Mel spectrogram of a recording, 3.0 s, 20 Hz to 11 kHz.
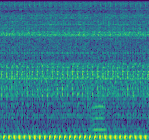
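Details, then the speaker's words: Honda Fourtrax 300 ATV idling after new exhaust install: quick steady ticking, about three per second, over single-cylinder idle; owner suspects cam chain or tensioner, not sure. "This one, I don't know. We'll see. But yeah, I think it needs a cam chain."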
